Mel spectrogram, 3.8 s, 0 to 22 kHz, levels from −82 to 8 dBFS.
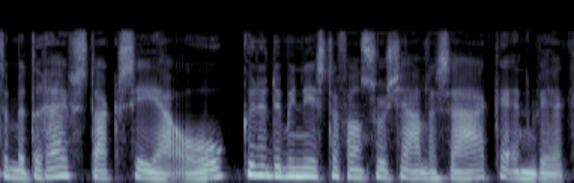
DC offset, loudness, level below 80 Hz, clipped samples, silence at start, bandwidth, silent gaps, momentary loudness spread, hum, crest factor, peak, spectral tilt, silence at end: under 0.1%; -22 LUFS; -72 dBFS; under 0.1%; 0 s; 11 kHz; none; 5 LU; none; 14 dB; -8 dBFS; -5.5 dB/octave; 0.1 s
